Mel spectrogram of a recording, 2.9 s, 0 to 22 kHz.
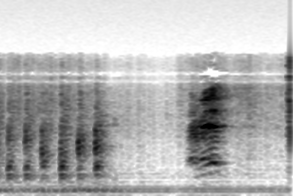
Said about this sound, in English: Finally, he finds room 314, the number Batman had given him at the end of the hall. He stops and knocks on the door.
